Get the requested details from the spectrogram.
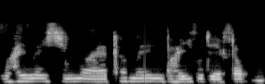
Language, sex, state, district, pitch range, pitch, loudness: Hindi, male, Uttar Pradesh, Jyotiba Phule Nagar, 130-145 Hz, 135 Hz, -18 LUFS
